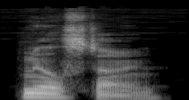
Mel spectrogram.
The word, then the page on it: millstone: Australian English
